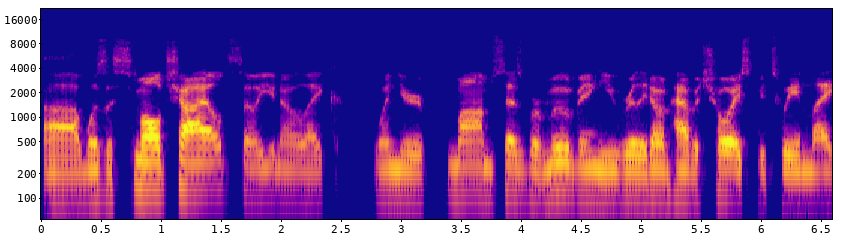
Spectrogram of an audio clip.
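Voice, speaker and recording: A man at a fairly slow pace, monotone and flat, in a dry, close sound with no echo. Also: medium pitch for a man. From Puerto Rico, then US South and Chicago. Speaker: professional wrestler. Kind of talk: casual chat. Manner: hesitant, many fillers.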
